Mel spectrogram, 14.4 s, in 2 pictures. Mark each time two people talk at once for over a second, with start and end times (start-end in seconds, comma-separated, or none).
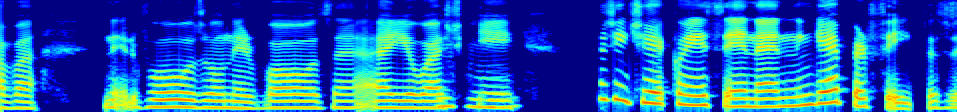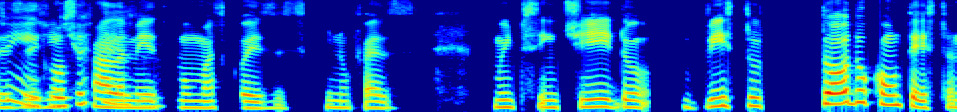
7.0-8.4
